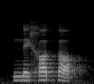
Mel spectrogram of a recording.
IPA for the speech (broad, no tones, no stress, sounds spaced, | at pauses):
n e x ɒ θ ɒ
